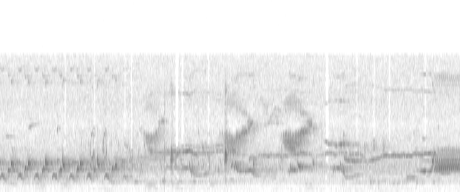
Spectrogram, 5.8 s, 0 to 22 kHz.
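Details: Nest camera at Decorah North, 20 April 2024, where a female bald eagle feeds her two eaglets: a fast series of high, evenly spaced piping notes, then scattered thin whistles and a short harsh squeal at the end.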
